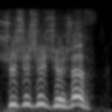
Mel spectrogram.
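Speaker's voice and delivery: high, loud shushing yell.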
